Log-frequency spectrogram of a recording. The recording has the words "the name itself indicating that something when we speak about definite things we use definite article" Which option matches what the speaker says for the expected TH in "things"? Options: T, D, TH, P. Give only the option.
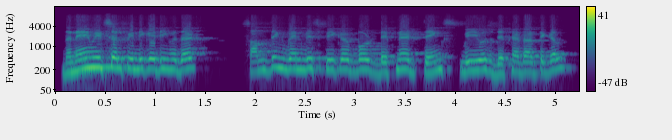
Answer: T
